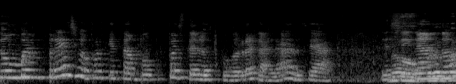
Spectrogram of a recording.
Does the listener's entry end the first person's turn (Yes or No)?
Yes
